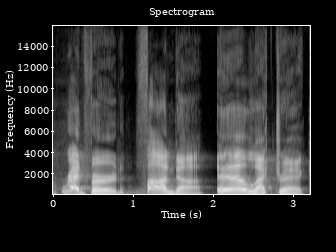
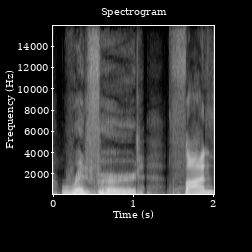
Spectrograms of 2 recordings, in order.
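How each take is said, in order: First: Slow, hammed-up trailer announcer; big mock voiceover, swelling higher and louder on the last word; old trailer announcer. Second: Lightly voiced trailer announcer; a hint of old trailer voiceover. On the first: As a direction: draw out each name like a cheesy trailer. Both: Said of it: "old trailers are bad".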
